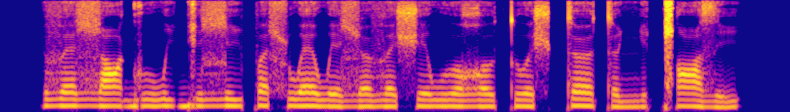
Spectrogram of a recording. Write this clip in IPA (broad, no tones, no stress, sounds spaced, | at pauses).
v ɛ ɮ ɑ ɡ u w i ɡ i ɮ i p ɜ ɬ w ɛ w e ɮ œ v ɛ ʃ e w u ʁʷ e tʷ ɜ ʃ t œ t œ ɲ e ǁ ɑ z i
